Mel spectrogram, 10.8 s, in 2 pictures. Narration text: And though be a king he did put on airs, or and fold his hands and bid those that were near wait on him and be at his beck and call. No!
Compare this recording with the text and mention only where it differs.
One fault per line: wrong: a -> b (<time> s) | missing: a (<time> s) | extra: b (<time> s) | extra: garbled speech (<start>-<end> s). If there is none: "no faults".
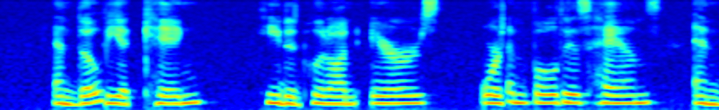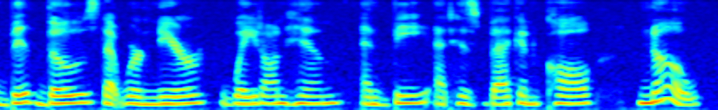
no faults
